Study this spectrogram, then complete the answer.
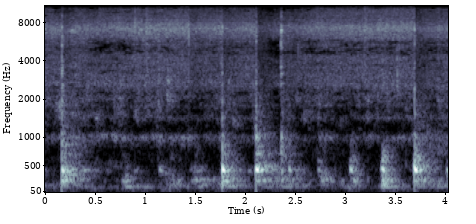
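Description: Onions for a fish curry fry in a pan until brown, giving a steady low sizzle with scattered clinks and scrapes of stirring, fairly close and with no talk.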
